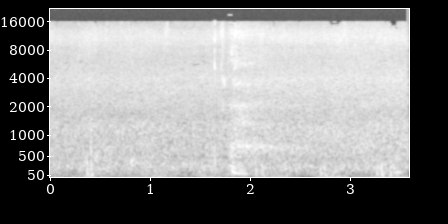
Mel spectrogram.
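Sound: rushing river water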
